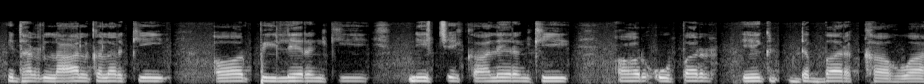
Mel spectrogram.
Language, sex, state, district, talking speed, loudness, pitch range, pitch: Hindi, male, Uttar Pradesh, Lalitpur, 125 wpm, -13 LUFS, 150-160 Hz, 155 Hz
